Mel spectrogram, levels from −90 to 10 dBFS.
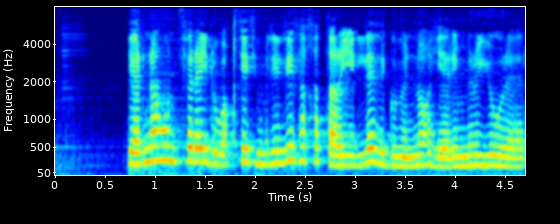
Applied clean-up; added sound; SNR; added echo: neural separator model SepFormer DNS4.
